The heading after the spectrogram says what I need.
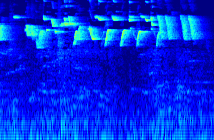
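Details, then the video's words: High, ringing chirps from a saffron finch of the Colombian line, given in quick succession about three per second, slightly rising and falling in pitch across the phrase. "Canto canário da Terra Colômbia cot"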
